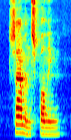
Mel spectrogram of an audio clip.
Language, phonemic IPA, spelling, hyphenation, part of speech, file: Dutch, /ˈsaː.mə(n)ˌspɑ.nɪŋ/, samenspanning, sa‧men‧span‧ning, noun, Nl-samenspanning.ogg
- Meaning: conspiracy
